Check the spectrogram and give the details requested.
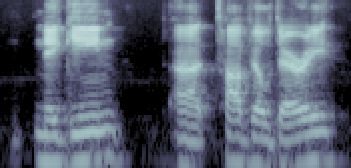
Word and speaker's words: Negin Tahvildary: So our next speaker is Negin Tahvildary. Am I close? Yeah, perfect. Nobody has ever pronounced my first and last name so well.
